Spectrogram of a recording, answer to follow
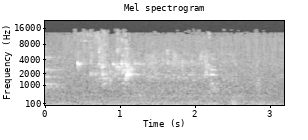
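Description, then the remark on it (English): Water trickles and splashes softly into a wine glass in a steady, quiet pour lasting a few seconds, with faint dripping sounds and no one speaking, as water is set out for a home altar. “Now you're going to need either a bowl, and then you want to add some water. So I have some water here just so I can show y'all.”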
